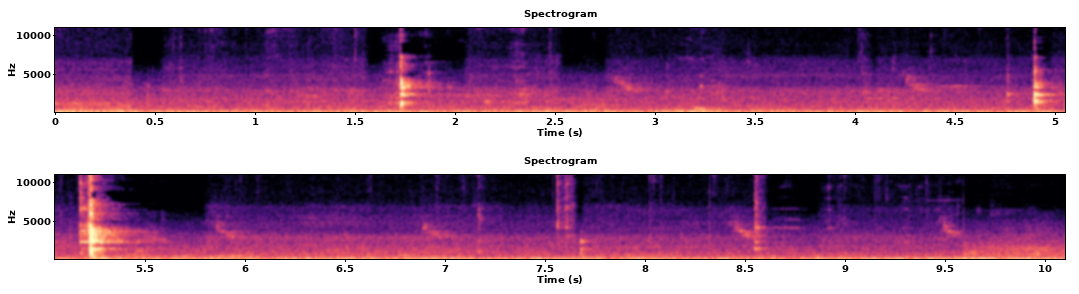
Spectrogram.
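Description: Fork and knife clinking against a plate while eating: a few separate sharp clicks, the loudest about five seconds in, over a low steady background hum.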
